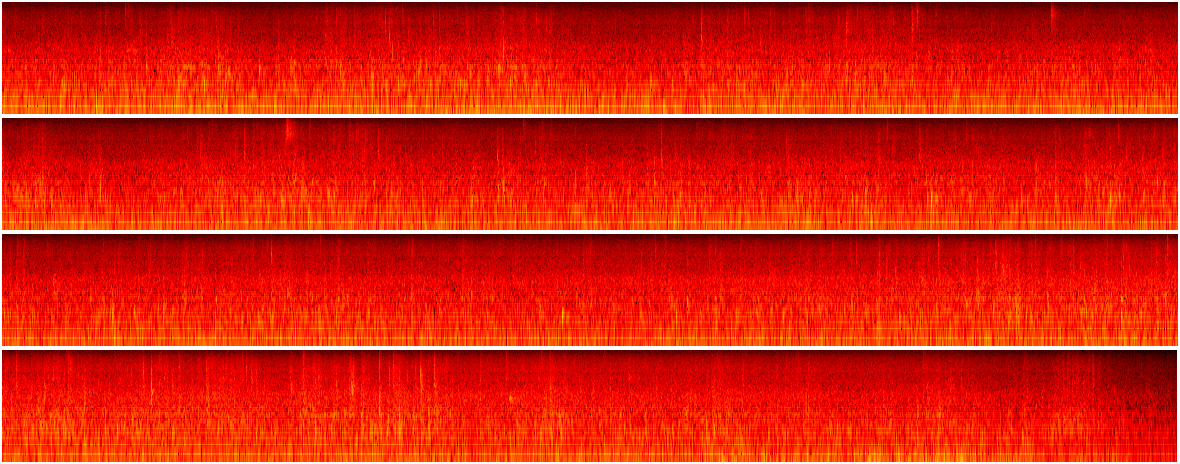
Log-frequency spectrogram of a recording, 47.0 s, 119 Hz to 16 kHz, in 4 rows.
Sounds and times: rain storm 0.0 - 47.0

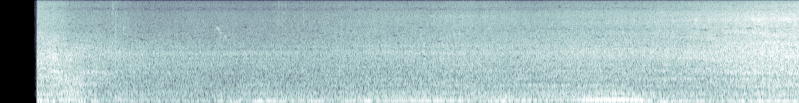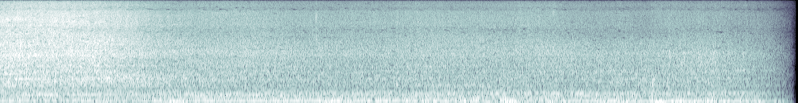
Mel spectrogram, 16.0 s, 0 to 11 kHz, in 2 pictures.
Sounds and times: cars 0.4 - 15.9

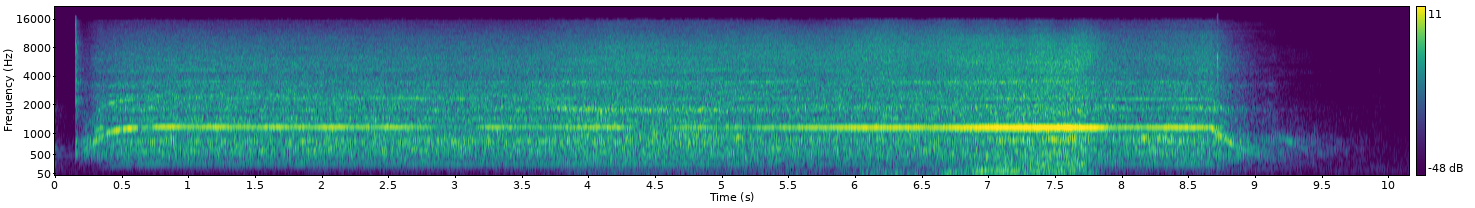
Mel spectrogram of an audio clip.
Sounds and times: Hairdryer 0.1 - 9.8

